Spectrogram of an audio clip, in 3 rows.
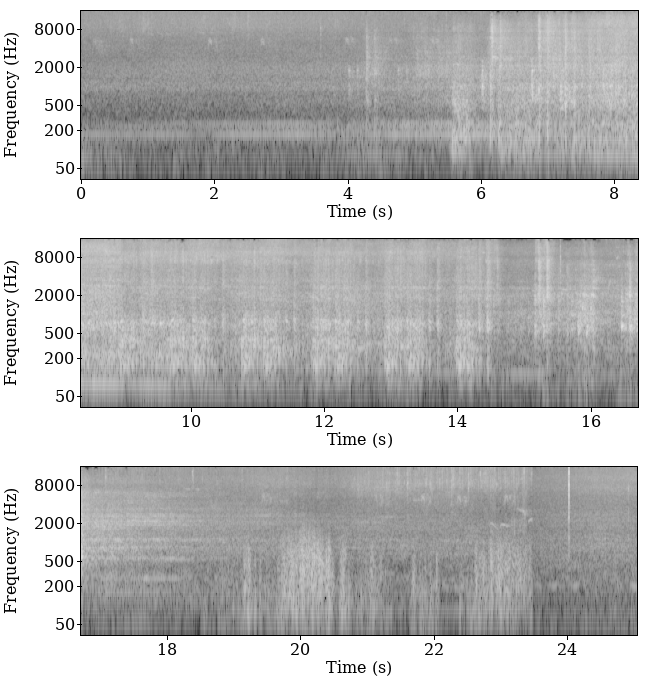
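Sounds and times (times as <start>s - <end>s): train wheels clattering over rail joints: 3.9s - 17.1s.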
